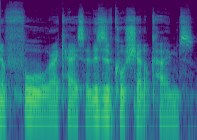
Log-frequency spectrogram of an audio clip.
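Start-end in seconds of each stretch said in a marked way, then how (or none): none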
